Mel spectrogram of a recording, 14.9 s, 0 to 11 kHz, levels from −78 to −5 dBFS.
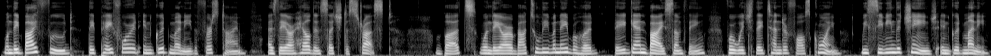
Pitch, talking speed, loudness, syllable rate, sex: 185 Hz, 185 wpm, -19 LUFS, 4.9 syllables/s, female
